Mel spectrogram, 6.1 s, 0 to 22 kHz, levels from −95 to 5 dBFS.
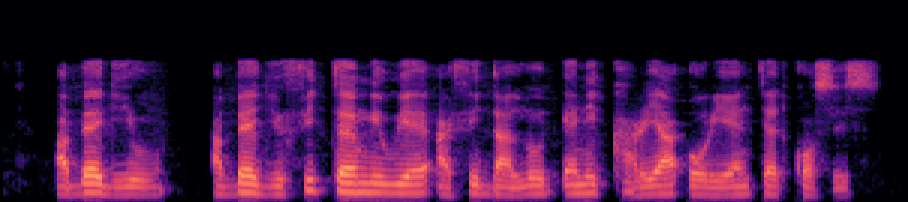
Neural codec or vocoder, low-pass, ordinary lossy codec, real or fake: codec, 44.1 kHz, 7.8 kbps, Pupu-Codec; 7.2 kHz; none; fake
